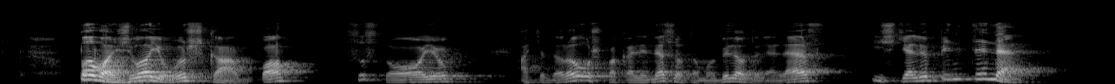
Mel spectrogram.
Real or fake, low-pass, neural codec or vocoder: real; 7.2 kHz; none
